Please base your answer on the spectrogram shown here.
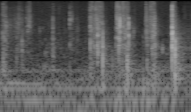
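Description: Quick riffling and slapping of a deck of oracle cards being shuffled by hand, close and fairly quiet, in irregular bursts with no talking.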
